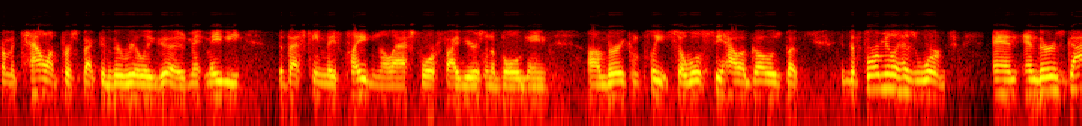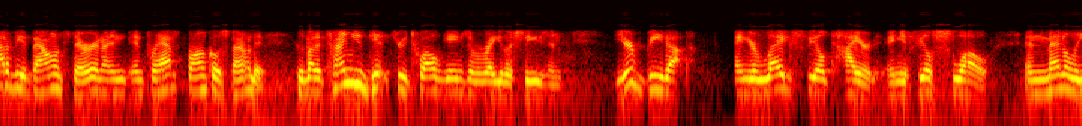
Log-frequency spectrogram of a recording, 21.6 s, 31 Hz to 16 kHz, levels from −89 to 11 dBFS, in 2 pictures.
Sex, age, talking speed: male, 30-49, 225 wpm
